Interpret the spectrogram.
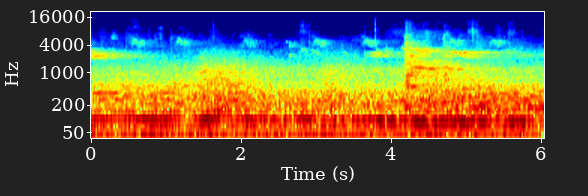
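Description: Outdoor ambience: birds chirping in short phrases over a steady low hum, with a sharp click about four seconds in.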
